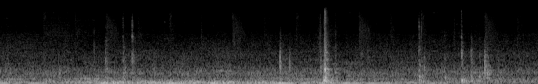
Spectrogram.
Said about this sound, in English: First, I pull over somewhere safe, get out, go to the back. I open both doors.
